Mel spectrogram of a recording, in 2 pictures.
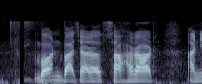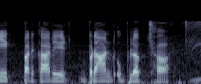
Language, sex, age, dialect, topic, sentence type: Magahi, male, 18-24, Northeastern/Surjapuri, banking, statement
